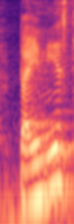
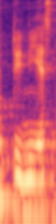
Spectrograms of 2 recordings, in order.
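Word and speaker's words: tiniest: टाइनिएस्ट भी बोल देते इसको, टीनिएस्ट भी बोल देते हैं, दोनों प्रोनाउंसिएशन ठीक हैं।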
